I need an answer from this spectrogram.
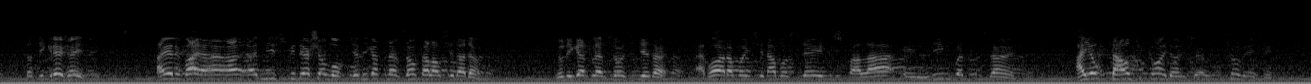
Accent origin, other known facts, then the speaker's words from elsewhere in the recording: Northeast Region, Brazil; No Nordeste, que é a minha terra, nem quero lhe contar como que era desgraça.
